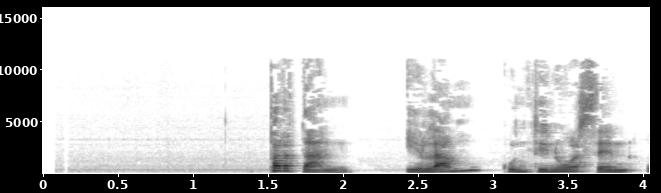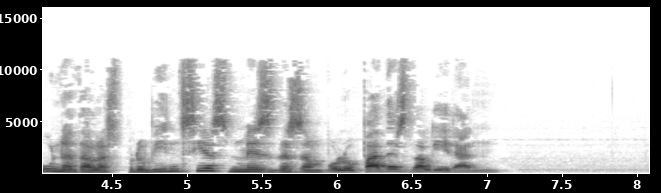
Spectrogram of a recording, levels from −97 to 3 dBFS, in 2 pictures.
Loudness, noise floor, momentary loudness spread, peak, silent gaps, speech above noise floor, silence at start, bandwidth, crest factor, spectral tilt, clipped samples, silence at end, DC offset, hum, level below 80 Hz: -23 LUFS; -69 dBFS; 11 LU; -2 dBFS; none; 47 dB; 1.5 s; 11.5 kHz; 22 dB; -5.5 dB/octave; under 0.1%; 1.05 s; under 0.1%; none; -76 dBFS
